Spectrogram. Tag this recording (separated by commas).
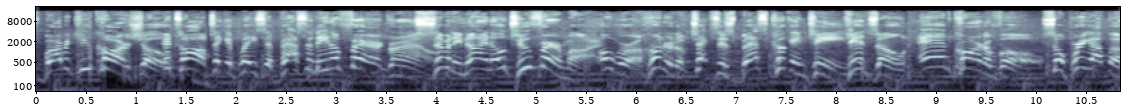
Music, Rock and roll, Speech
